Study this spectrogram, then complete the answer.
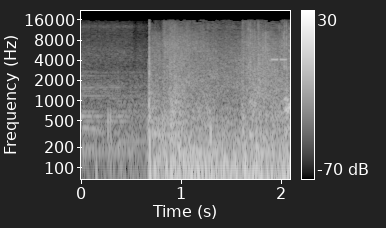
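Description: A heavy machine gun fires in a rapid, rattling stream.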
